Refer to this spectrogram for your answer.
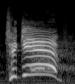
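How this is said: It is said in a warm, expansive happy tone. "Now say it like you're joyful and generous"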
